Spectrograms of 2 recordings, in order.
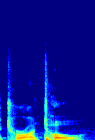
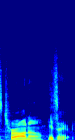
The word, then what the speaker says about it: Toronto: what did they say they say toronto toronto they they enunciated the t the second tee and it's just like what's not yeah it's toronto i'm kevin it was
